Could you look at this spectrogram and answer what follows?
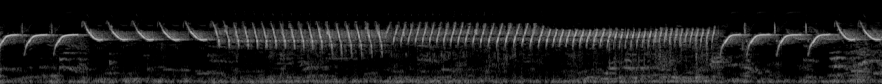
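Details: Prolific canary song used for prompting other canaries: looping whistled swoops, then a long fast buzzy trill of about five seconds, ending with more swooping whistles.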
